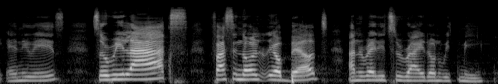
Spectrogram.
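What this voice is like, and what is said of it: Non-Canadian foreign accent. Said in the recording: “I don't have Canadian accent. I have my own accent,”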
